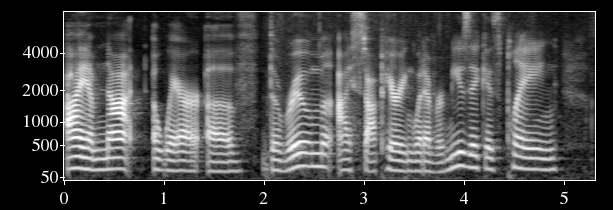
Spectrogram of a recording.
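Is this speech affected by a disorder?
No.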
